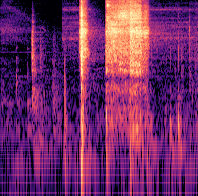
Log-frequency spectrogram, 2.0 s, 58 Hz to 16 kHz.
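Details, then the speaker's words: 1977 Cadillac Eldorado engine that clatters, especially on start, with metal shavings in the oil and heavy coolant loss: a sharp burst of hissing air in a leak-down test at TDC shows almost 100% leakage into the crankcase, suspected worn piston rings. "jetzt haben wir hier fast 100% Druckverlust der Motor steht auf OT und was kann jetzt passiert sein da ist da sind die Kolbenringe hinüber"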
